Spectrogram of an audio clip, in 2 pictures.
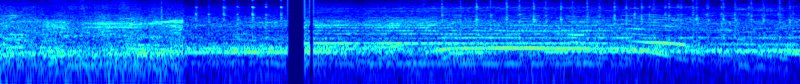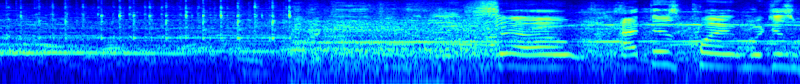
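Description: A large street crowd yelling and cheering with horns blowing, several steady held tones sounding over the noise. The sound drops out for an instant about a second and a half in, and nearer voices shout over the crowd in the last couple of seconds.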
